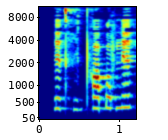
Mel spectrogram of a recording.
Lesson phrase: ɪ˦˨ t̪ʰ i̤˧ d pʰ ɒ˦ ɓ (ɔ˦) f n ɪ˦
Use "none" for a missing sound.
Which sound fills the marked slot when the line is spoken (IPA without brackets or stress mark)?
ɔ˦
